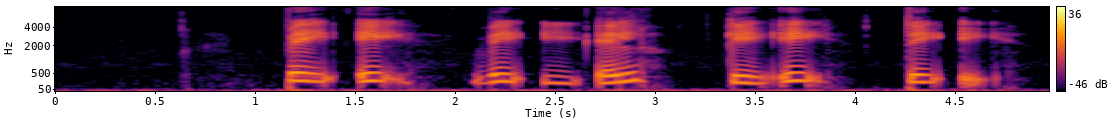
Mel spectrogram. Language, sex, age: Danish, female, 47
